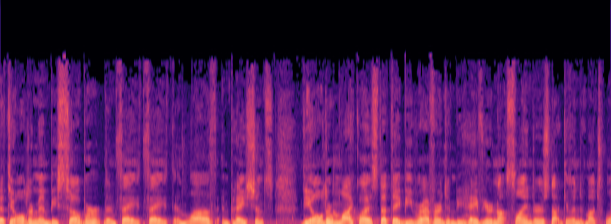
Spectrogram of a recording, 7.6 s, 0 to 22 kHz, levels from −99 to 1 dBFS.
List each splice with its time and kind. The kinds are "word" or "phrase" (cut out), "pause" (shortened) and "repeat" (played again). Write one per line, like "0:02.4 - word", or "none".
0:01.3 - phrase
0:01.8 - repeat
0:04.2 - word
